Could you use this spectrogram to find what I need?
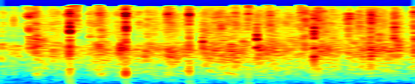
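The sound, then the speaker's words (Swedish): Applause from a live audience of school students, a dense, steady patter of many hands clapping with no break. “Och eftersom ni är så gulliga och applåderar så vill jag då fråga er.”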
